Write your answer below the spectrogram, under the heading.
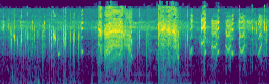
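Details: Swiftlets give high twitters with two loud, rushing bursts of chatter in the middle and scattered sharp chirps around them.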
